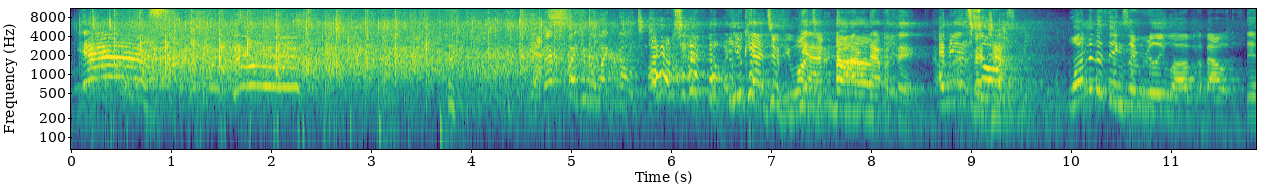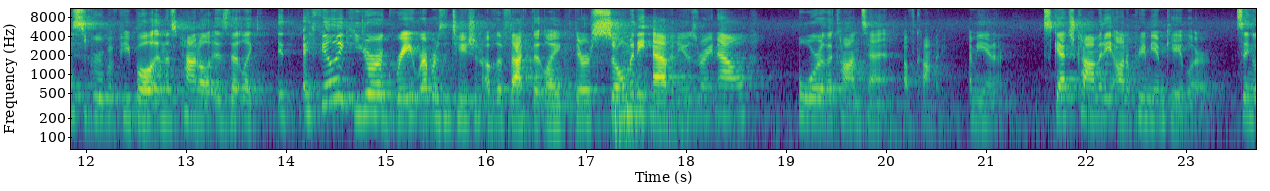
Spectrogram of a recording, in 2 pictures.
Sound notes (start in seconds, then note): 0.0 audience applauds; 6.0 laughs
